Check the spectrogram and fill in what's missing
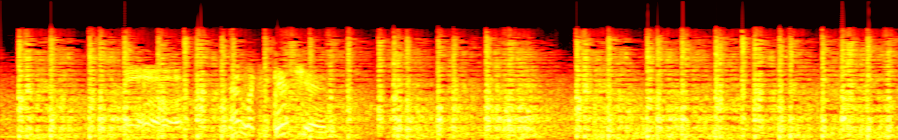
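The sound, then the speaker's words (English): A long, rapid string of firecrackers thrown into a bush pops and crackles loudly, broken by a brief pause before erupting again, while a person speaks briefly over the bangs. “light the firecrackers and throw them in the bush.”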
